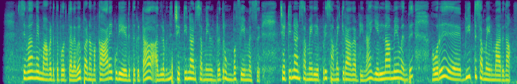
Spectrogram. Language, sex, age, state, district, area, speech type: Tamil, female, 18-30, Tamil Nadu, Sivaganga, rural, spontaneous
